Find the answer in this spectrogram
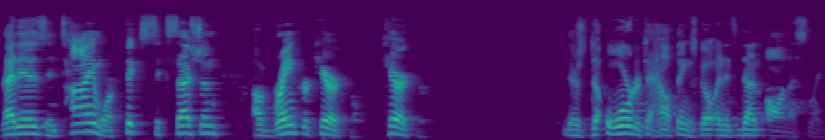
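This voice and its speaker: An older Canadian pastor preaches a sermon in a church sanctuary, his medium-pitched male voice bright and forceful at a normal speed, though the audio is dull. He talks conversationally, restarting sentences and often asking "right?", while pacing around a podium mic and frequently walking away from it.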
